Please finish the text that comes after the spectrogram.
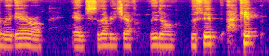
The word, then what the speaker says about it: Lefebvre: and celebrity chef Ludo Lefib. Michael, help me with this last name. Ludo. Michael? Can't pronounce this guy's last name. Lefebvre. Yeah, okay.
